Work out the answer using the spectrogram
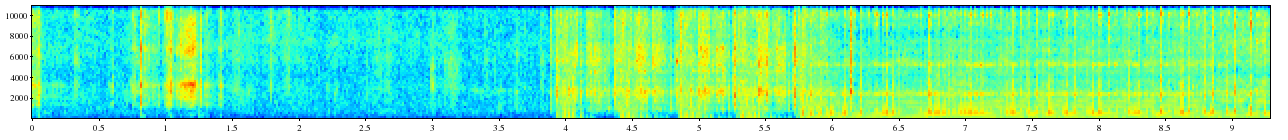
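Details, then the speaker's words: Two-stroke grass-cutting machine that was unused for nearly a month and hard to start even with a new plug; after draining the old petrol-2T mix from the carburetor it starts in 5-6 recoil pulls and runs with a steady, even buzz; normal start and idle. "5-6 kali tarik dah boleh start."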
